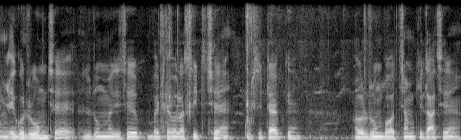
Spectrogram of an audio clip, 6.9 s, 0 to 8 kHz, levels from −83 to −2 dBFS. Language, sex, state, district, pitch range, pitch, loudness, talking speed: Hindi, male, Bihar, Purnia, 105-120 Hz, 110 Hz, -17 LUFS, 165 wpm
